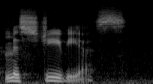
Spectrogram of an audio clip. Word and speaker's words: mischievous: So they're mischievous. – Mischievous is the pronunciation.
